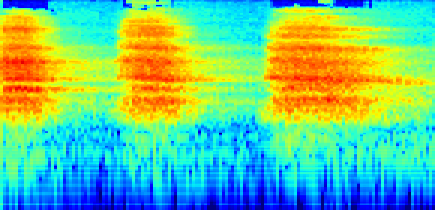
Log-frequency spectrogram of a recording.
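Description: Breaths drawn in during a guided breathing exercise: three long, airy breaths with short pauses between them, slow and unhurried, with no voices.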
